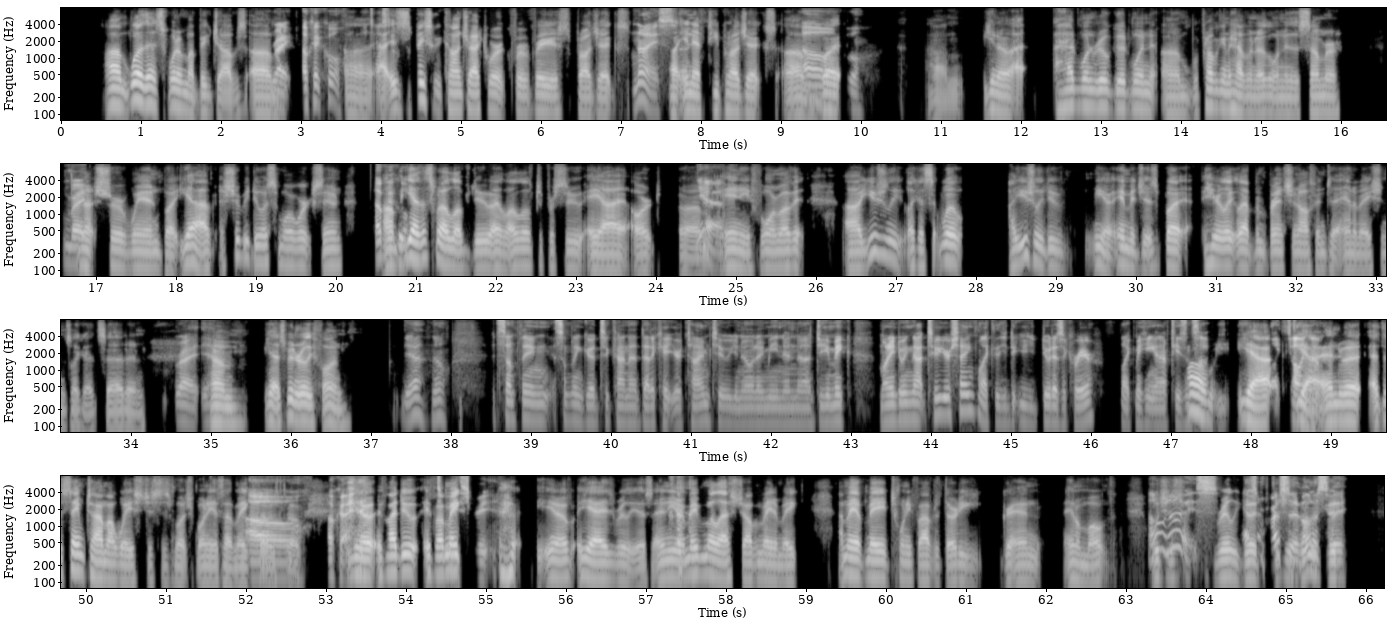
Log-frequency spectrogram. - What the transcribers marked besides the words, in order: grunt; tapping; other background noise; laughing while speaking: "okay"; chuckle; chuckle
- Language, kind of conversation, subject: English, podcast, How have your childhood experiences shaped who you are today?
